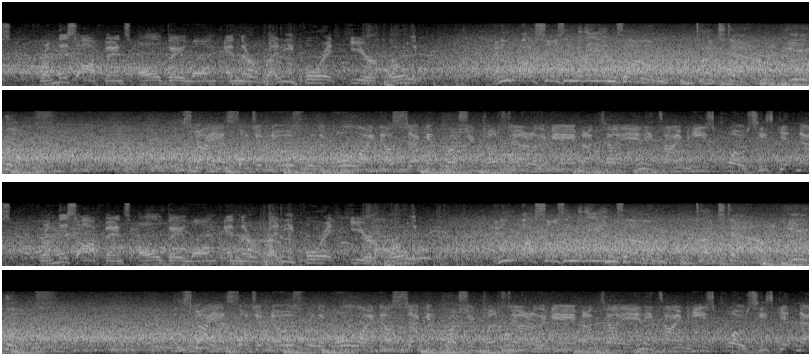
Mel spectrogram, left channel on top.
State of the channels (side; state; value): both; normal; correlation 0.46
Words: from this offense all day long, and they're ready for it here early. And he muscles into the end zone. Touchdown, Eagles. This guy has such a nose for the goal line now. 2nd rushing touchdown of the game. And I'm telling you, anytime he's close, he's getting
